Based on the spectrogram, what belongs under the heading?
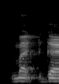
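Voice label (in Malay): "madgad", Malay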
